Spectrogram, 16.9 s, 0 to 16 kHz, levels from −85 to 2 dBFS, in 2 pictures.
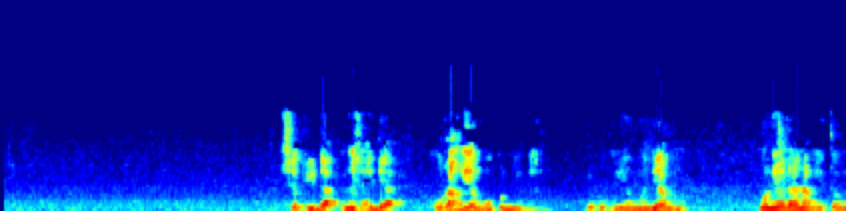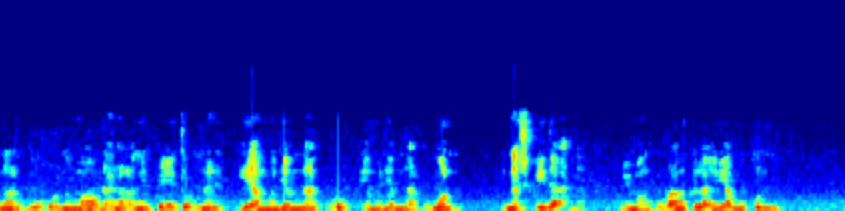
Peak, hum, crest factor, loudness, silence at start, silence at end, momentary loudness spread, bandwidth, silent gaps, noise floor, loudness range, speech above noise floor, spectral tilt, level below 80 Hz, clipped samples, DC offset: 0 dBFS; none; 16 dB; -15 LUFS; 2.85 s; 0.65 s; 11 LU; 7.6 kHz; none; -53 dBFS; 4 LU; 39 dB; -7 dB/octave; -58 dBFS; under 0.1%; under 0.1%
